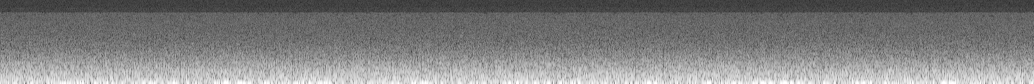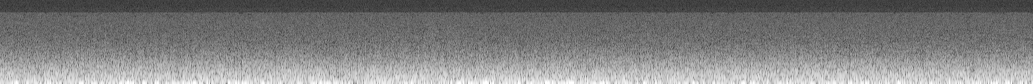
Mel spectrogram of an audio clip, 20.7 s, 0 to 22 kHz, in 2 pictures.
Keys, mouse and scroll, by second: 12.8 middle click, 13.0-13.7 scroll down 1, 14.6 right click, 18.9 right click.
